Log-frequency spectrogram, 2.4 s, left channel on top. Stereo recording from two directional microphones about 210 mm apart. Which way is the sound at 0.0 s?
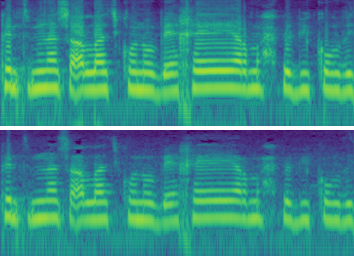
10° left (ahead or behind).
